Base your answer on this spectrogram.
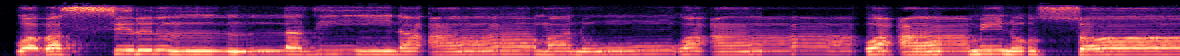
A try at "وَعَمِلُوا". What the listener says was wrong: ওয়া আ, টান হয়ে যাচ্ছে। ওয়া আ টান হবে না। ওয়া আমিলুস সলিহাত।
